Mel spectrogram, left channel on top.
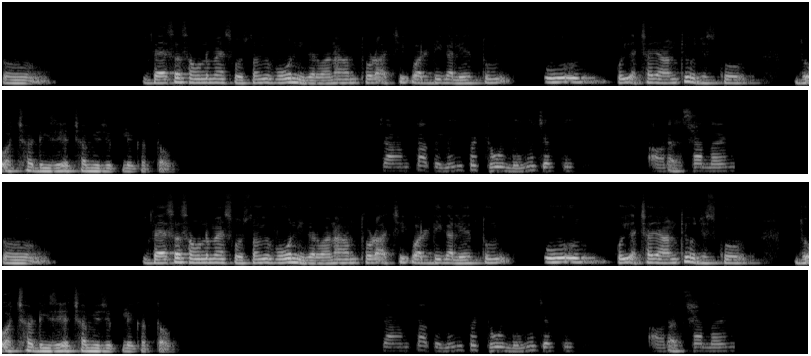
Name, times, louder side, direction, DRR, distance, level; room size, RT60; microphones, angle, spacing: voice 1, 0.0-0.5 1.4-5.1 5.4-7.6 7.9-9.8 14.7-14.9, right 2 dB, 35° right, 0.8 m, -24 dB
voice 2, 11.8-13.8 14.5-15.4, left 2 dB, 50° left, 2.9 m, -35 dB
head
